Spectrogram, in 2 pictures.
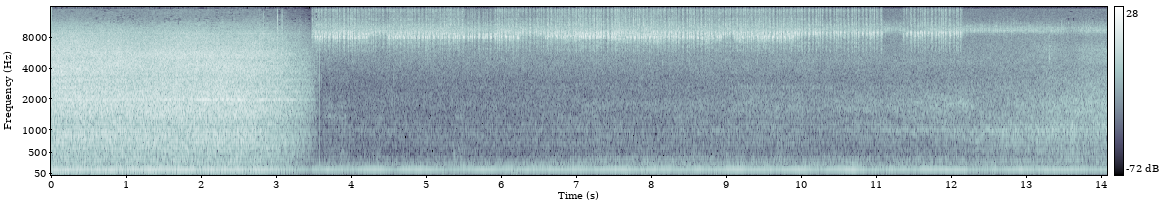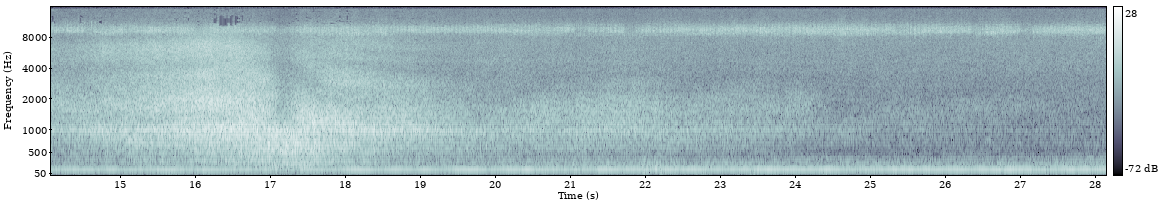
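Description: A New Holland combine harvester running as it cuts wheat: a steady low engine drone under the rushing of the threshing machinery. It is louder and fuller for about the first three seconds, then drops to a quieter level. A rushing noise swells and fades about halfway through.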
